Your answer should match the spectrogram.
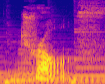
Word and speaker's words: Trolls: トロールってちょっとね発音難しいですが Trolls Trolls って言います。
